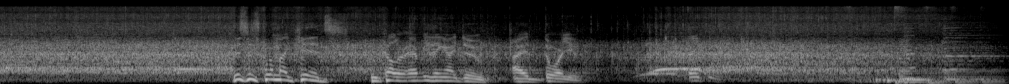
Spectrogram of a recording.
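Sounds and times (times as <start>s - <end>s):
audience applause: 0.0s - 9.6s
music: 8.8s - 10.0s.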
